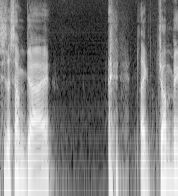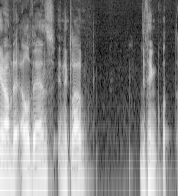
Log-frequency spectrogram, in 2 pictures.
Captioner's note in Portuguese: risos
